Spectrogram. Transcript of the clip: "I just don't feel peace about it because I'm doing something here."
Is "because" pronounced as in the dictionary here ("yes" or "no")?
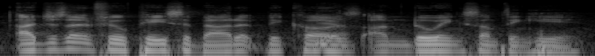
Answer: yes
